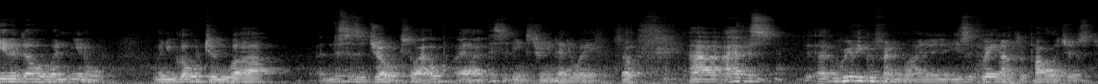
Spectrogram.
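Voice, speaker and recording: Over noticeable background noise and audible room echo, a man with a Bosnian accent speaks at a moderate pace in a medium pitch with ordinary pitch variation. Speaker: genocide survivor and academic. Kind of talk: panel discussion. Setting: panel with audience, streamed. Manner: casual, animated; halting.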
